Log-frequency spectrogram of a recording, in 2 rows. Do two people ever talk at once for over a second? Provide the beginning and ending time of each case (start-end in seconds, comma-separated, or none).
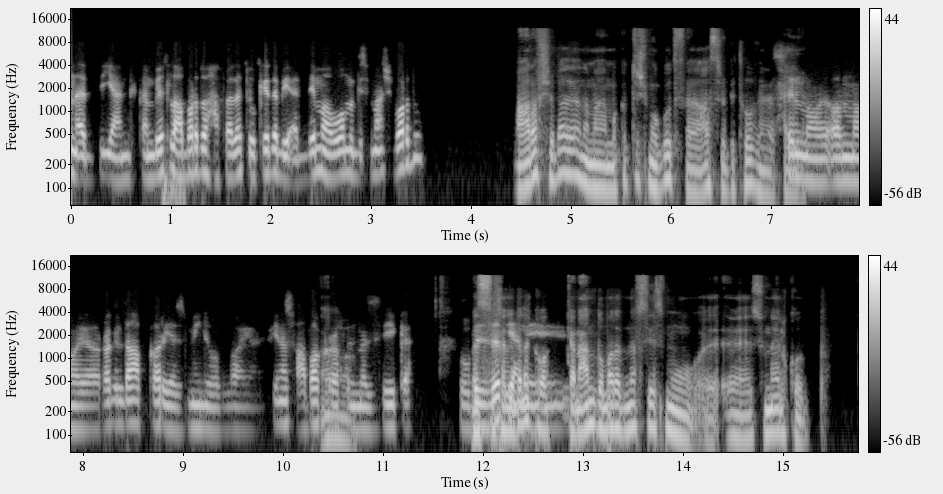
none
